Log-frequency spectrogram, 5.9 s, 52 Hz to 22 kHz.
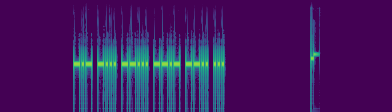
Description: Morse code, heard as a keyed tone, about 40 wpm, 700 Hz. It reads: KB7QZS
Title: USA Call Signs 40wpm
